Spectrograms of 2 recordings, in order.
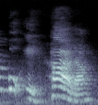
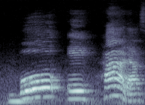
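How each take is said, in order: First: Said in the usual way. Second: Boejara slow, syllable by syllable, strong "ja"; acento no final. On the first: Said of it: "La palabra boejara". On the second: Shown as a demonstration. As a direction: spell out boejara by syllables, leaning on "ja" before the last. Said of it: "mucho más fuerte en esta sílaba". (boejara lento y silabeado, con "ja" fuerte)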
